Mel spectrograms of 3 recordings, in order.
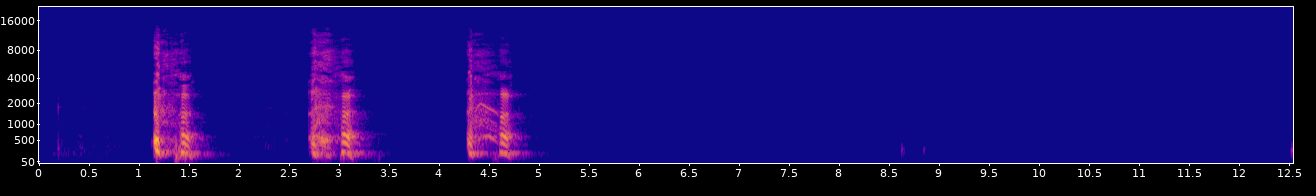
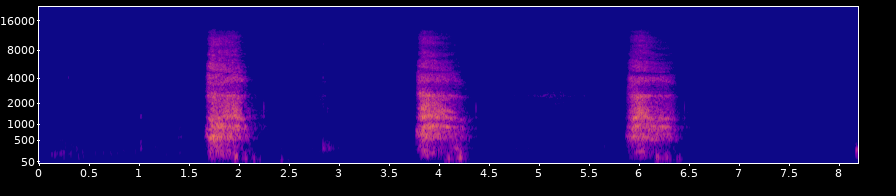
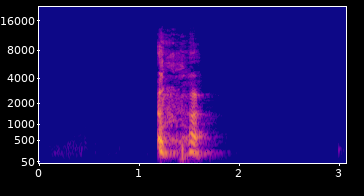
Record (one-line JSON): {"three_cough_length": "12.5 s", "three_cough_amplitude": 32679, "three_cough_signal_mean_std_ratio": 0.18, "exhalation_length": "8.2 s", "exhalation_amplitude": 11030, "exhalation_signal_mean_std_ratio": 0.31, "cough_length": "3.1 s", "cough_amplitude": 30643, "cough_signal_mean_std_ratio": 0.22, "survey_phase": "beta (2021-08-13 to 2022-03-07)", "age": "65+", "gender": "Male", "wearing_mask": "No", "symptom_cough_any": true, "smoker_status": "Never smoked", "respiratory_condition_asthma": false, "respiratory_condition_other": false, "recruitment_source": "REACT", "submission_delay": "2 days", "covid_test_result": "Negative", "covid_test_method": "RT-qPCR"}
